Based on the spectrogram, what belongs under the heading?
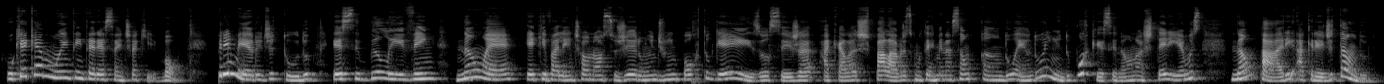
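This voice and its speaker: Teaching online, this woman from Rio de Janeiro speaks straight to the viewer with encouragement in a very animated, fairly high voice. For each example phrase, the language teacher slows down to demonstrate it and says it again.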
